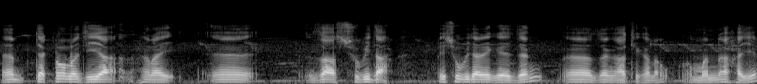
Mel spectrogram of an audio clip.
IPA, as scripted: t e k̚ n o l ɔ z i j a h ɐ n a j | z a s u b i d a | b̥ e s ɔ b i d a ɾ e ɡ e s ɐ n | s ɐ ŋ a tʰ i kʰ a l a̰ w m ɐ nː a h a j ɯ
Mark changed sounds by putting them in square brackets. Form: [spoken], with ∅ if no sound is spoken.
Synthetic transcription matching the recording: t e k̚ n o l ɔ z i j a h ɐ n a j | z a s u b i d a | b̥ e s [u] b i d a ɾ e ɡ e [z] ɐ [ŋ] | [z] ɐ ŋ a tʰ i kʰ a l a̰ w m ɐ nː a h a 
